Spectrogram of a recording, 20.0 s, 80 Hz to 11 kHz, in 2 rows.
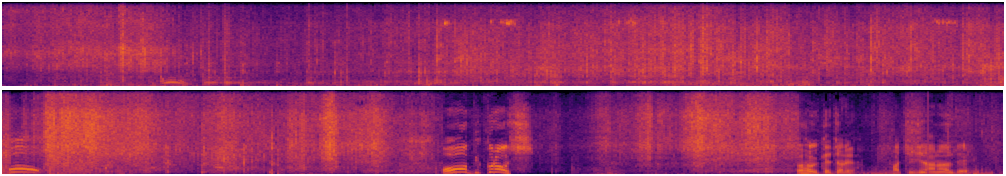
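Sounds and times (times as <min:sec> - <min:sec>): bike rattling: 0:00.0 - 0:14.7
wind rush on microphone: 0:00.0 - 0:15.0, 0:15.6 - 0:20.0.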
